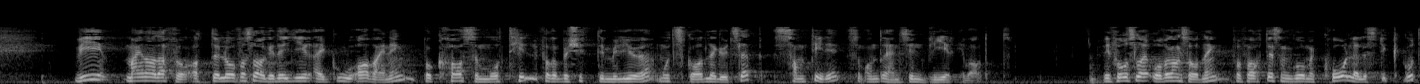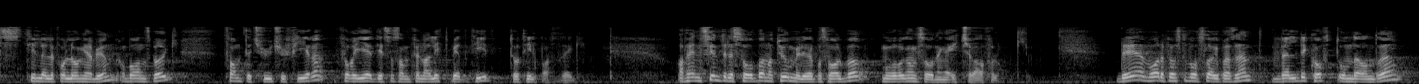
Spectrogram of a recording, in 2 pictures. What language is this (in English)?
Norwegian Nynorsk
